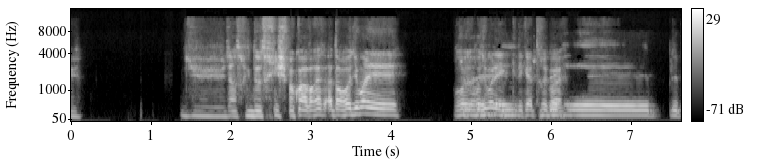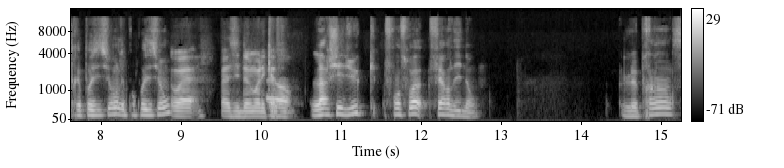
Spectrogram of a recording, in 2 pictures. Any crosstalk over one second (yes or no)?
yes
